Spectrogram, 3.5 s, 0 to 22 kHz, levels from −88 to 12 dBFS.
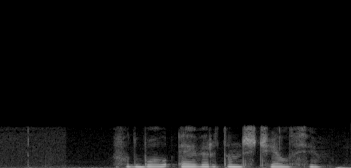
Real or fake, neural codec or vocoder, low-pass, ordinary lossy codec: real; none; 5.4 kHz; Opus, 64 kbps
